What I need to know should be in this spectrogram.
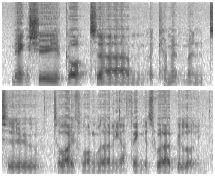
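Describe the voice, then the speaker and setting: Against a silent background in a very clean recording, a man with a northeast English accent speaks at a moderate pace. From northeast England. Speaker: senior public servant. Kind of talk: panel Q&A discussion.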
